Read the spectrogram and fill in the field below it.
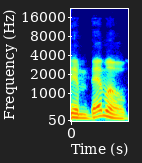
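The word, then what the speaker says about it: Mbeumo: Brenford uh Visa and Embeo I hope I'm pronouncing those right I say them all the time whenever I'm like, "Oh yeah, it's Whissa and Embemo, but that's that's so anglicized."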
